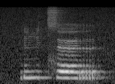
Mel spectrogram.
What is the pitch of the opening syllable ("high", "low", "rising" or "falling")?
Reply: high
